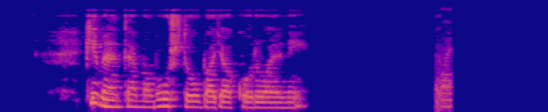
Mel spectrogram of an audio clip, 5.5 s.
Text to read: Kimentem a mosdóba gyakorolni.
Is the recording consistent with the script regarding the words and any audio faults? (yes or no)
no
